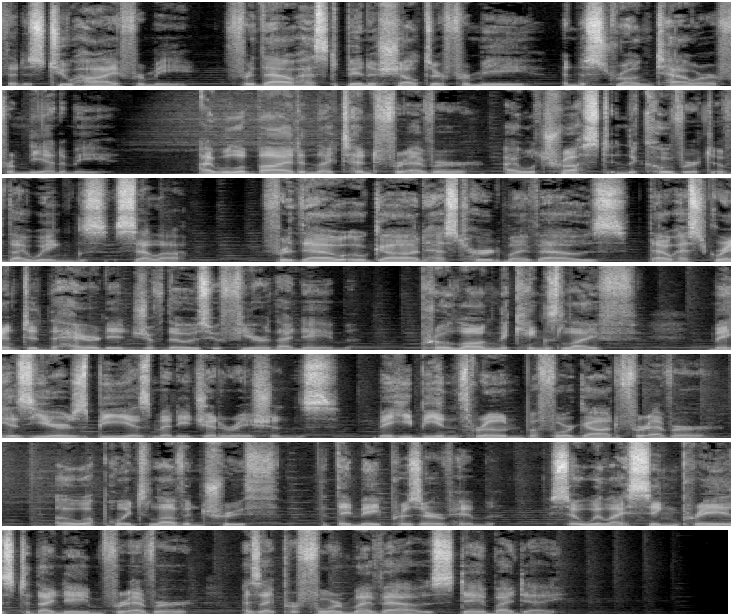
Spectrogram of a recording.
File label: poetry and prayer psalm english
